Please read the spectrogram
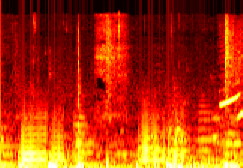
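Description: Cute background music with a steady, bouncy beat and repeating melodic notes. Near the end, a couple of quick rising whistle-like glides.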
